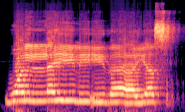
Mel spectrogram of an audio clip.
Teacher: یا ساکن سے پہلے حرف پر زبر ہے، یہاں پر یا لین کا قاعدہ ہے، اس لیے اسے ہم بغیر کھینچے بغیر جھٹکا دیے نرمی سے معروف پڑھیں گے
